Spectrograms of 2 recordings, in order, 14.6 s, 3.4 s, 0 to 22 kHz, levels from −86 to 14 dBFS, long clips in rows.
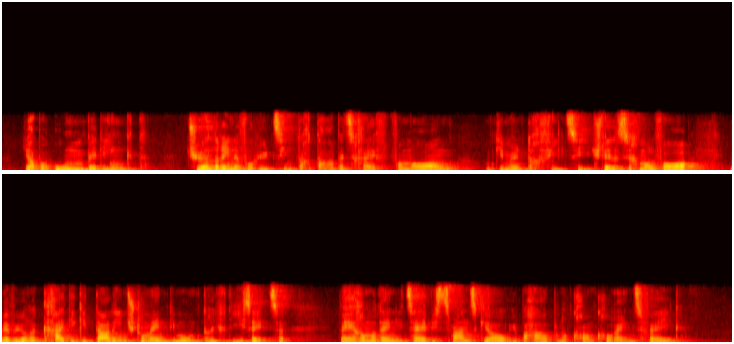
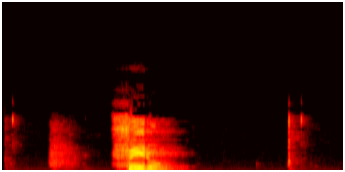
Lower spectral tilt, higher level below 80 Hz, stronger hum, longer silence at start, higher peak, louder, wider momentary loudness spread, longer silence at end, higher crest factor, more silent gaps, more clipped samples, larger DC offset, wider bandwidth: first, -5 dB/octave vs -2.5 dB/octave; first, -56 dBFS vs -62 dBFS; neither; second, 0.25 s vs 0.5 s; second, -6 dBFS vs -2 dBFS; second, -26 LUFS vs -17 LUFS; second, 9 LU vs 28 LU; about the same, 0.4 s vs 0.5 s; about the same, 22 dB vs 22 dB; neither; neither; neither; second, 8 kHz vs 9.4 kHz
